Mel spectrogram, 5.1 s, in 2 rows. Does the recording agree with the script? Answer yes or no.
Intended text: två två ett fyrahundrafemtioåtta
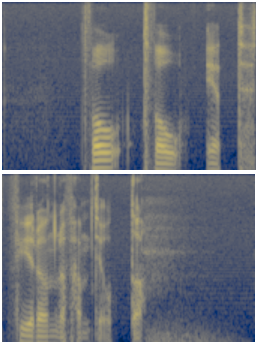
yes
